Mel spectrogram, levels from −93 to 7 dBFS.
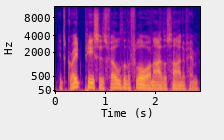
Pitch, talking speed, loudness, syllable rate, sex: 100 Hz, 250 wpm, -18 LUFS, 5.1 syllables/s, male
